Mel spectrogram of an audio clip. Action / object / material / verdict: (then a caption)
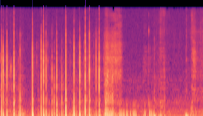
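tap / small printed cardboard box / cardboard / none. Long gel nails tap quickly and repeatedly on an empty, small flat cardboard box with a unicorn print, giving short, dull, low thuds. A brief scratching rasp across the box follows, then a few more taps and light scratches.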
